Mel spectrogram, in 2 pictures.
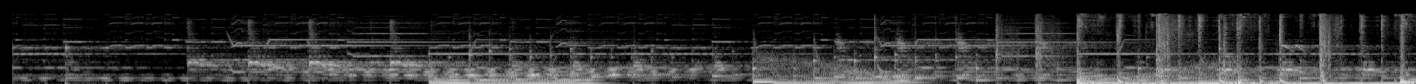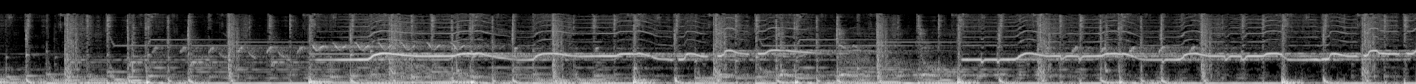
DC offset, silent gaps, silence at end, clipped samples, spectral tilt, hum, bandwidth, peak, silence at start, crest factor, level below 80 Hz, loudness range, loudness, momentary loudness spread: under 0.1%; none; 0 s; under 0.1%; -4 dB/octave; none; 11.5 kHz; 0 dBFS; 0.1 s; 18 dB; -22 dBFS; 11 LU; -18 LUFS; 16 LU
